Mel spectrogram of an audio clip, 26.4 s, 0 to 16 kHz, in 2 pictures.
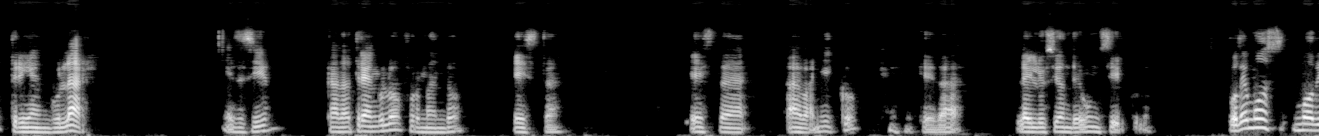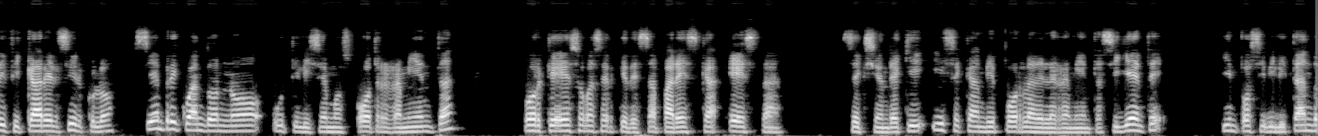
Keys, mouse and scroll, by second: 11.2 click, 11.5 click.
